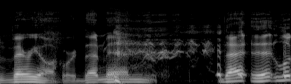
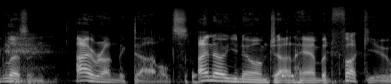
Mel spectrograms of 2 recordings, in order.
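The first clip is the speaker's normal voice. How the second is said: put-on cool confident voice, lower pitch; 4 semitones lower than usual. Imagining an actor playing the McDonald's CEO in a commercial: Jon Hamm impression. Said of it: "He's be like".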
